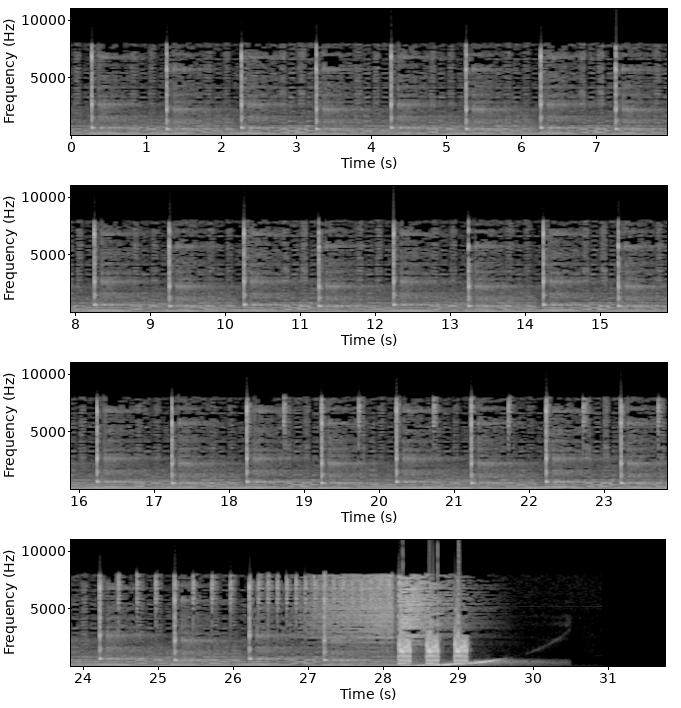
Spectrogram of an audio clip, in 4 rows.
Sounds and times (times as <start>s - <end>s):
Music: 0.0s - 29.5s.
